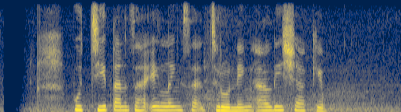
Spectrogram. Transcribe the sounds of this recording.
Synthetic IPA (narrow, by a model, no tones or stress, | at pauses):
pud̥ʒ̥i̤t̪ansahʔelɪŋsaʔd̥ʒ̥ɾonɪŋʔaliʃakɪp̚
